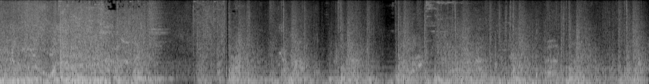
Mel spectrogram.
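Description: Video game spell effects crackle and boom during a fight.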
